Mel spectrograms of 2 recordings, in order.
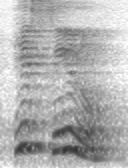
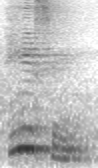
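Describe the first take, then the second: First: The stress is on the second syllable. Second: The stress is on the first syllable. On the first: The speaker calls it wrong. "a gente não pronuncia óleo de ricino" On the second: The speaker calls it right. "a gente tem que pronunciar rícino, porque o ri é acentuado"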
